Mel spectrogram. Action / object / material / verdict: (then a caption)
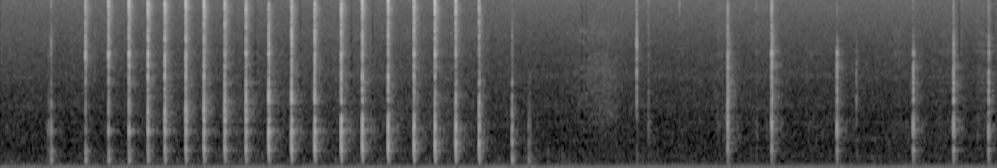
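tap / plastic game cartridge / plastic / none. Fingers tap on the ridges of a plastic Tetris Game Boy cartridge in a quick, even run of sharp, dry clicks for about five seconds. Slower, scattered taps follow over a faint, steady low hum.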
